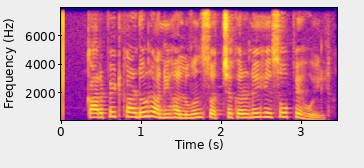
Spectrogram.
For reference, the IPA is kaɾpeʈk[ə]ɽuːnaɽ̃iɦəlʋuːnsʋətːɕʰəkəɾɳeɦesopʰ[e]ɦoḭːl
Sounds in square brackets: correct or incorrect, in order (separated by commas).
incorrect, correct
